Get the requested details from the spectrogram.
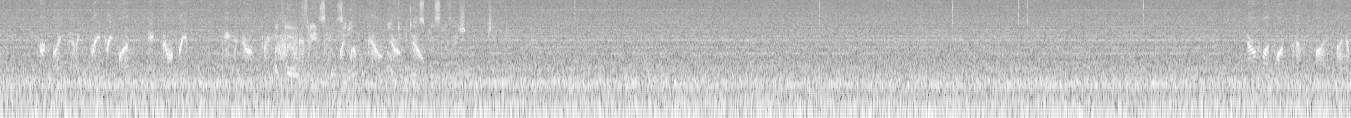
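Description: Jet engines hum steadily inside a cockpit.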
